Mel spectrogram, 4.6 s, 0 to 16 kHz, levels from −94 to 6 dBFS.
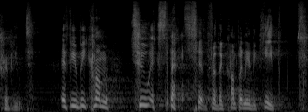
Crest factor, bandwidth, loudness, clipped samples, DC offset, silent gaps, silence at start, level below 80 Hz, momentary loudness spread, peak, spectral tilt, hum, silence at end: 22 dB; 16 kHz; -51 LUFS; under 0.1%; under 0.1%; none; 0 s; -82 dBFS; 11 LU; -32 dBFS; -3 dB/octave; none; 0 s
